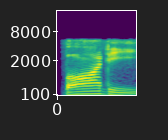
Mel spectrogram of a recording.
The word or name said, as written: bawdy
